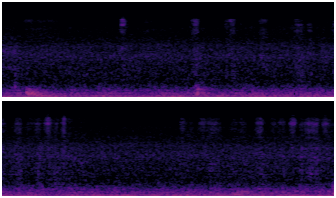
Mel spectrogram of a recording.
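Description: A fountain pen nib scratches softly across paper.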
